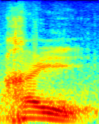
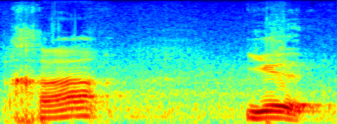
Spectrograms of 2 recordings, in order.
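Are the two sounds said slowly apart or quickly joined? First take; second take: joined; apart. First: The two sounds are run quickly into one. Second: The two sounds are said slowly and separately.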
